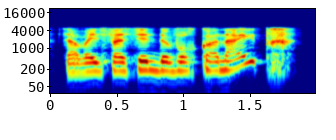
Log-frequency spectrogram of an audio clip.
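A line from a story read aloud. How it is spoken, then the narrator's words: Sneering. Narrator (French): ricana Bourbeau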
